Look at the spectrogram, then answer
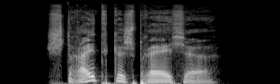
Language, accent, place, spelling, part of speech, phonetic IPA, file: German, Germany, Berlin, Streitgespräche, noun, [ˈʃtʁaɪ̯tɡəˌʃpʁɛːçə], De-Streitgespräche.ogg
- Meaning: nominative/accusative/genitive plural of Streitgespräch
